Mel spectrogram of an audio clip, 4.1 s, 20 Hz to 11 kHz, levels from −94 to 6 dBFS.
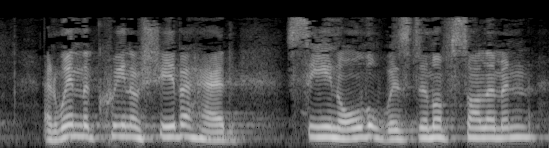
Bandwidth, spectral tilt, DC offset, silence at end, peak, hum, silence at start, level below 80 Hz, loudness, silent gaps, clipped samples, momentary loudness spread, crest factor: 8 kHz; -6 dB/octave; under 0.1%; 0 s; -8 dBFS; none; 0.35 s; -68 dBFS; -22 LUFS; none; under 0.1%; 9 LU; 14 dB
